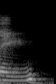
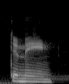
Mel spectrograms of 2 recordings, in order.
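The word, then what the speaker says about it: Demesne: How's it you pronounce? Domain. Domain. If anybody knew how to pronounce that while looking at the word, fair play to you.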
